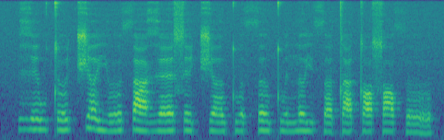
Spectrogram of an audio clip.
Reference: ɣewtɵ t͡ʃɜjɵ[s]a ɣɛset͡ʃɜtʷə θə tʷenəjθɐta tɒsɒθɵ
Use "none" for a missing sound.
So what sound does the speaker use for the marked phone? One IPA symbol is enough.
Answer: θ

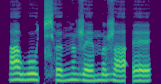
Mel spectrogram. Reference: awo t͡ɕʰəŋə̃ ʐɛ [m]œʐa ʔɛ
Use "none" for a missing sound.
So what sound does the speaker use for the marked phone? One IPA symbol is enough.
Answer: m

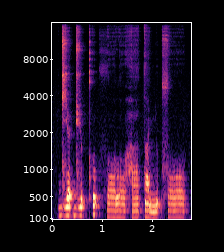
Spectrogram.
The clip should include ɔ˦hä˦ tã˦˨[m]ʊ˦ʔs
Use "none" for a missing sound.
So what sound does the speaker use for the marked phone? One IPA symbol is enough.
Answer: ɲ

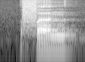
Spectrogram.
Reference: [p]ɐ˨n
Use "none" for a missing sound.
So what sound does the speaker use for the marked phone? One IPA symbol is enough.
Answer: f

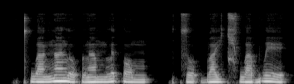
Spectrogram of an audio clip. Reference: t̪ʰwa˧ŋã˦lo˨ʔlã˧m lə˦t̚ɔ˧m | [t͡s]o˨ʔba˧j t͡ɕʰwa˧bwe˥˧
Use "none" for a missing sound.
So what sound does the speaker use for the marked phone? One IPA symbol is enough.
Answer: t͡s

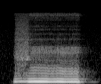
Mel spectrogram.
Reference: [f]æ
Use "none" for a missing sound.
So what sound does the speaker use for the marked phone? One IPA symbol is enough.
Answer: v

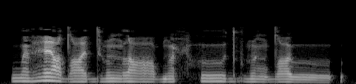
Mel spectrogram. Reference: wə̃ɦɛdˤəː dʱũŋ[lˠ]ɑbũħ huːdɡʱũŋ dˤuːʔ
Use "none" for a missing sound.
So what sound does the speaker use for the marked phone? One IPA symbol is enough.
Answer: l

